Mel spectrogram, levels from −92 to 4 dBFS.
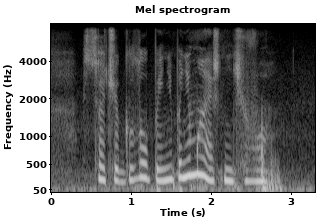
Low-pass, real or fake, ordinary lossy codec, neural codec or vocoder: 7.2 kHz; real; none; none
